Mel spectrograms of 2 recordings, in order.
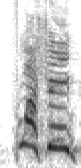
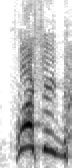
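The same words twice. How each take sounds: First: Shouted much higher; shouted command. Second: Much higher, louder hunting command; barked command. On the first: God commanding the hunt on Adam, shouted command. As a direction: yell it like a hunter to his dog. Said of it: "when you hear God say". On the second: God ordering angel bird dogs, loud hunting command. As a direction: order the dogs to flush him out. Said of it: "When God says". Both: Retold or imitated.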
